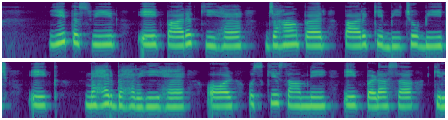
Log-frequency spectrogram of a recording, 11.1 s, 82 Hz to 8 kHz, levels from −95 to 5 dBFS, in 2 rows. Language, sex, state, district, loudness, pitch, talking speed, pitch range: Hindi, female, Uttar Pradesh, Etah, -25 LUFS, 235 Hz, 135 wpm, 225-250 Hz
